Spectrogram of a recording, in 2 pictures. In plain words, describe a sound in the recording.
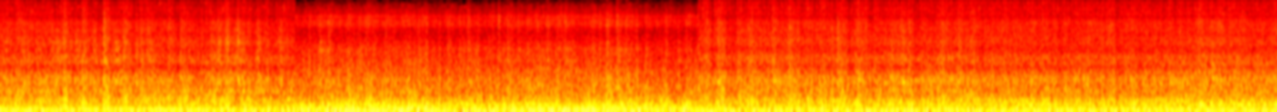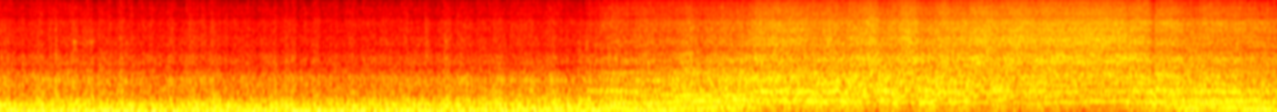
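A race car engine roars loudly up close, rising and falling as it speeds around the track.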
